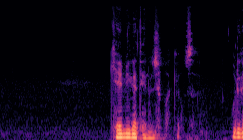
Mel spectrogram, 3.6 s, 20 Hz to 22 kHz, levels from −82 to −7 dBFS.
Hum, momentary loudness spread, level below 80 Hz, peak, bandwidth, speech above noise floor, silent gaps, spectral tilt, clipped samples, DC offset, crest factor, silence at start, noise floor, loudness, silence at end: none; 19 LU; -52 dBFS; -8 dBFS; 12 kHz; 39 dB; none; -7.5 dB/octave; under 0.1%; under 0.1%; 20 dB; 1.65 s; -64 dBFS; -26 LUFS; 0 s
